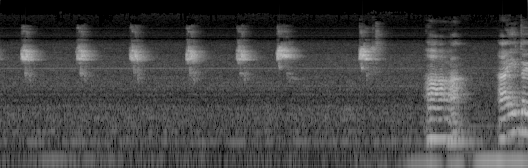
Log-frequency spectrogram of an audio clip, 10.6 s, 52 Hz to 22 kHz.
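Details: Budgerigar (common parakeet) giving bright, short chirps, about one a second, seven in a row, then louder, rougher harmonic notes at the end over a low background rumble; its note is identified as roughly F5.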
